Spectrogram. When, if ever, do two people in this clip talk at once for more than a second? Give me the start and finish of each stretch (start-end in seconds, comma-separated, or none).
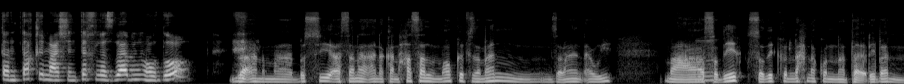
none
